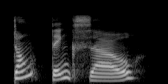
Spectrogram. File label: Dont Think So, Attitude, 1 girl, 9 yrs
